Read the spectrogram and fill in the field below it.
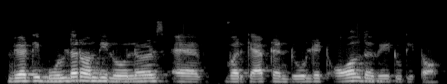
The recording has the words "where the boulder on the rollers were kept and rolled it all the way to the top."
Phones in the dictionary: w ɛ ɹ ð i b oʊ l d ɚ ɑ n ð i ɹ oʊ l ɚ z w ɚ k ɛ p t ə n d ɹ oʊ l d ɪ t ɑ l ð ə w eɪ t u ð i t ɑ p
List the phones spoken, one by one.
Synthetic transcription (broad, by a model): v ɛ ɹ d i b oʊ l d ɚ ɑ n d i l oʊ l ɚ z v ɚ k ɛ p t ə n d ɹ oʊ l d ɪ t ɑ l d ə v eɪ t u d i t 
